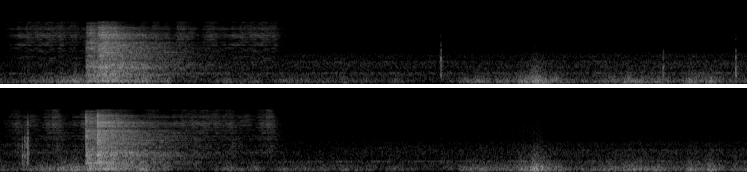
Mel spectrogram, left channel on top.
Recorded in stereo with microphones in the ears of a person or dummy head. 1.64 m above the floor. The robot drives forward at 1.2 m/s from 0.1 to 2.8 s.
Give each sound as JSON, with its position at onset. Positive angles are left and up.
{"t": 0.8, "sound": "a door slam", "side_deg": -55, "distance_m": 0.7}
